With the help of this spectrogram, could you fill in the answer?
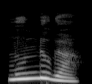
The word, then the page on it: ಮುಂಡುಗ: Kannada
